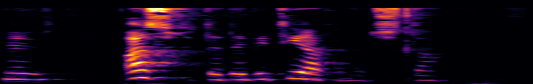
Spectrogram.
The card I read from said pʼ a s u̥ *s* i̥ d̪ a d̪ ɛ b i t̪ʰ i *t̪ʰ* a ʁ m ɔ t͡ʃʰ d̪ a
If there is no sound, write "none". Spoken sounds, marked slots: χ, none

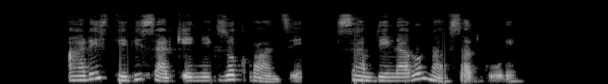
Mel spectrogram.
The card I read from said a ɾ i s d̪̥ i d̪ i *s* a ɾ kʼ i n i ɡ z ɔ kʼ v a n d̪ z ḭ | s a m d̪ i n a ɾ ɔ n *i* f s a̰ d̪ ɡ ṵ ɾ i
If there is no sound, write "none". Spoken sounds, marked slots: s, a

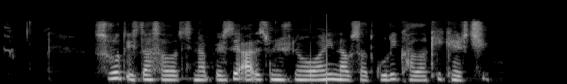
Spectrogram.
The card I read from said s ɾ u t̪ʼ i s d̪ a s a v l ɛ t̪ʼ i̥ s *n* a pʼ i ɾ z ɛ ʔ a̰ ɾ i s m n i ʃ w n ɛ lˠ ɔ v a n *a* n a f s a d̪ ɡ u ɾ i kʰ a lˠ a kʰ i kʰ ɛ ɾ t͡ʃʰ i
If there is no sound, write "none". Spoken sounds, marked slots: n, i

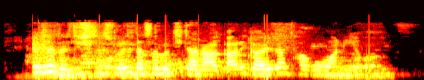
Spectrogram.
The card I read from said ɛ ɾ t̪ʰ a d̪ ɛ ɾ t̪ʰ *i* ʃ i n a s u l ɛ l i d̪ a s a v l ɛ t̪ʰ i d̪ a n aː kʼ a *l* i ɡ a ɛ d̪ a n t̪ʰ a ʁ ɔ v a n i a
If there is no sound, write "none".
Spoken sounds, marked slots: i, ɾ

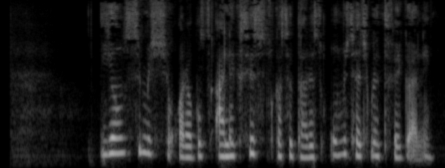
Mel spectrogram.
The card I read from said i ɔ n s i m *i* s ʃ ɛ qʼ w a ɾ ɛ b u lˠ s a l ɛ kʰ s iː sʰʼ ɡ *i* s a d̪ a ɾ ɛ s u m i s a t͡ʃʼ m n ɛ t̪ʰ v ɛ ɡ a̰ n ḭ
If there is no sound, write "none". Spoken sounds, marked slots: i, a

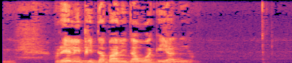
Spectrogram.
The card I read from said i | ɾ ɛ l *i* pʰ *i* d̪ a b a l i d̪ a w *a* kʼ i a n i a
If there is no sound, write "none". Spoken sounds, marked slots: i, i, a

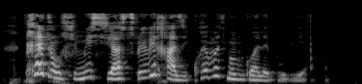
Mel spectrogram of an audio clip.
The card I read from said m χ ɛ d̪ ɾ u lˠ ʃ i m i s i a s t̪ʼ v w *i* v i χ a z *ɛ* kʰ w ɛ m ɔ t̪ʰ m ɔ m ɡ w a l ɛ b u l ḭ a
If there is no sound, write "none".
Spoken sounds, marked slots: i, i

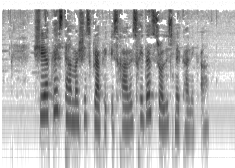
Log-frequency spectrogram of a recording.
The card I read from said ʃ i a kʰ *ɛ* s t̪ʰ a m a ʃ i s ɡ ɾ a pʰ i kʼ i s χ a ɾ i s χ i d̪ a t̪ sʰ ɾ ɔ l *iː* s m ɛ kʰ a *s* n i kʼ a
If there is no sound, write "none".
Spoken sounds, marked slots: ɛ, i, none

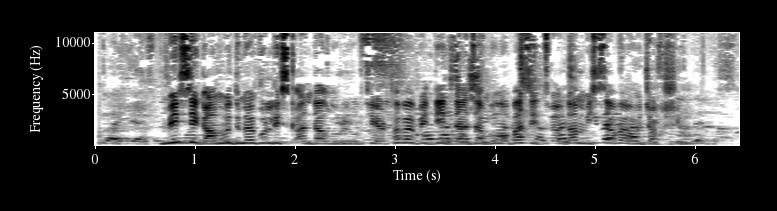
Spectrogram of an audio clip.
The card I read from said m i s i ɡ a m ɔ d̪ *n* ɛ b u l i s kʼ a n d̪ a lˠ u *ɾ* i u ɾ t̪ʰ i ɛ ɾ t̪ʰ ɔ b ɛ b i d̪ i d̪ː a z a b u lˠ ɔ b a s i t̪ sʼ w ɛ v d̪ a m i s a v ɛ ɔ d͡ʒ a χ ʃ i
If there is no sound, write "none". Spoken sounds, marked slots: m, ɾ

